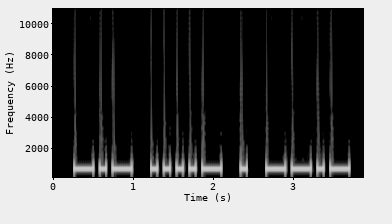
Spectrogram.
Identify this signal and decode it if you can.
Morse code, heard as a keyed tone, about 15 wpm, 700 Hz. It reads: K4EQ
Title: USA Callsign DE Callsign - 4 Characters - 15wpm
